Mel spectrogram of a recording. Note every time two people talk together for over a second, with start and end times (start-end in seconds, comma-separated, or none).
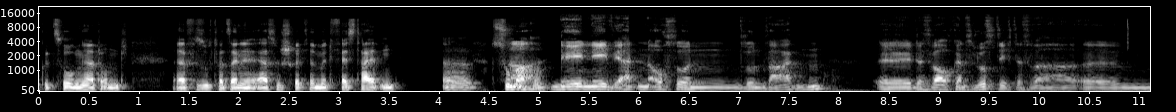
none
